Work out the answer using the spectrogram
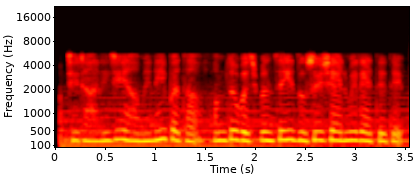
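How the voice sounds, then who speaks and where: A woman's voice: on the high side, level tone, fairly quick, natural voice. Guileless young bride voiced by a woman, greedy for food, whiny, family story, music behind, dull audio. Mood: naive. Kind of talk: dramatized family story voice acting.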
